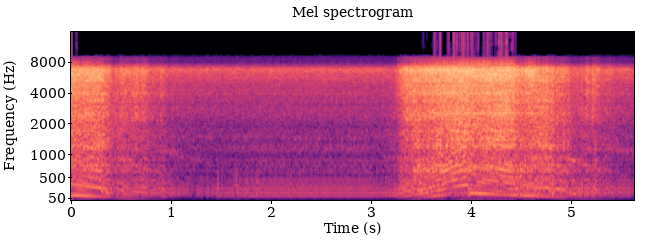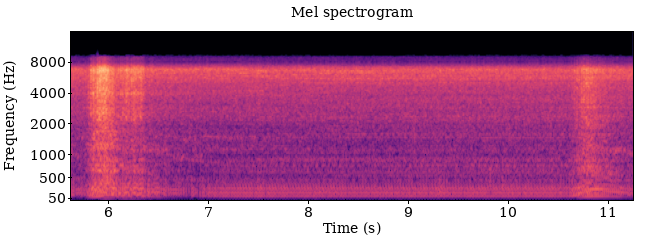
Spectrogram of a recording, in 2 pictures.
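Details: 1997 Subaru Legacy 2.2 wagon with 4EAT: loud raspy blatting swelling with revs, puffing rasp at idle; exhaust leak from broken weld in front of the second catalytic converter.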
